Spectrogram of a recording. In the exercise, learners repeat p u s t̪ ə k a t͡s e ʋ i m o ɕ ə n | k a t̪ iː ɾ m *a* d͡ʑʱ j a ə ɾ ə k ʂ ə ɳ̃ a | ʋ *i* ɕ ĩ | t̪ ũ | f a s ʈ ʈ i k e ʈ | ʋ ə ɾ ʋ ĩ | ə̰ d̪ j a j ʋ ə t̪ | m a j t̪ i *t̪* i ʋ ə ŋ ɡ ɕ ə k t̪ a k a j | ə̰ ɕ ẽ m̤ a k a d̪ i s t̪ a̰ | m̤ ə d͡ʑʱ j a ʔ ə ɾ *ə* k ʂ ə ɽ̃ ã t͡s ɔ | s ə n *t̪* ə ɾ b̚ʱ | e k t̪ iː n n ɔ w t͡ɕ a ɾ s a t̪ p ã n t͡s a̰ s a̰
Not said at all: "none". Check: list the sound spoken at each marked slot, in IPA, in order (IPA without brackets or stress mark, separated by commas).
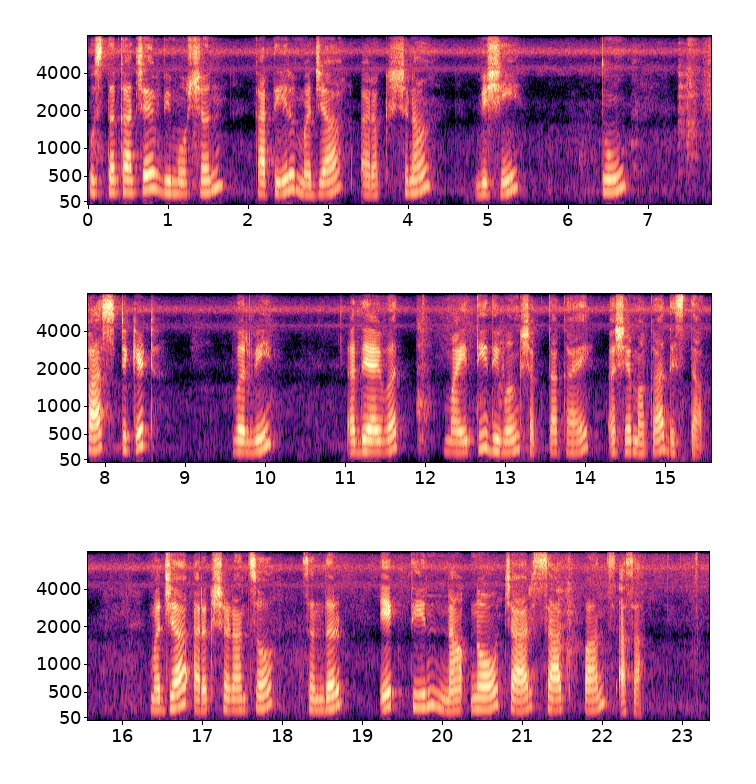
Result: ə, i, d̪, ə, d̪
